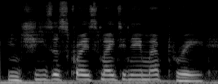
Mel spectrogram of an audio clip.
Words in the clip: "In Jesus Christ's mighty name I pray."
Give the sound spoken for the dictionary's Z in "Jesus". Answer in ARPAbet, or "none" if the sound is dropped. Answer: Z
